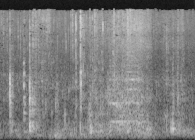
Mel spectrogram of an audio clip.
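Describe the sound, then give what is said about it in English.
A canoe being pulled over a big beaver dam of twigs and branches on a winding marsh river in the Northeast scrapes and bumps, with irregular knocks, creaks and snapping twigs, plus a brief watery swish partway through. “Pulling the boat over now, kind of perched up on top of this big pile of twigs and branches.”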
